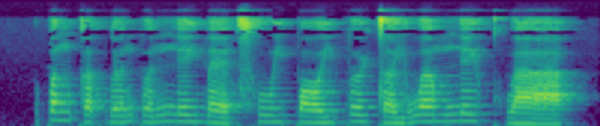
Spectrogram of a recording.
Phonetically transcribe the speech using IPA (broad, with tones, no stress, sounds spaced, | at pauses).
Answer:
p ɐ˥ ŋ k ɐ˨ k̚ l ɵ˨˥ n p ɵ˨˥ n ŋ e˧ j m ɛː˨˩ t͡sʰ uː˨˧ j p ɔː˨˧ j p ɵ˥ ɥ t̪ ɐ˨ j w ɐ˥ m ŋ e˥ j kʷʰ aː˨˩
